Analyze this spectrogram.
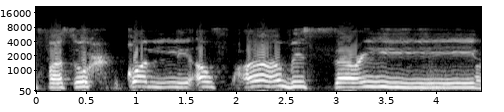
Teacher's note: ادغام تام، تنوین کا ادغام لام اور را میں بغیر غنہ کے، یعنی بغیر غنہ کے تام ہوتا ہے.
